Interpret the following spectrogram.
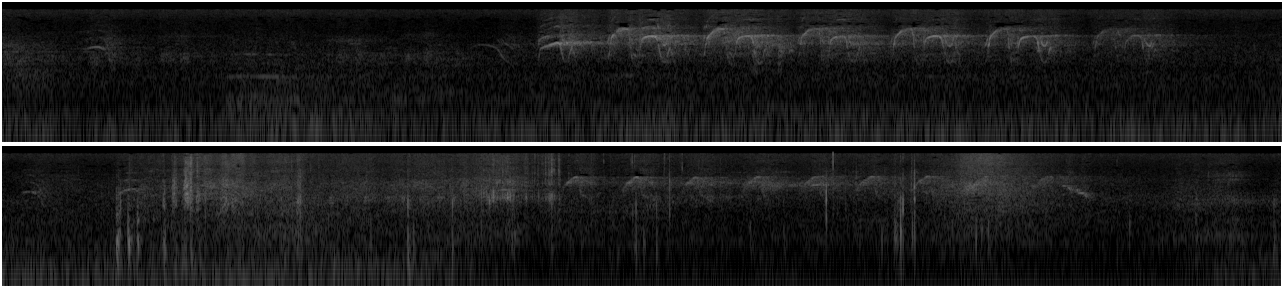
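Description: A bird singing outdoors: a quick run of about seven repeated high, downward-sweeping notes a few seconds in, then a fainter run later, over a quiet outdoor background. A few short clicks and rustles are heard in the second half.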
